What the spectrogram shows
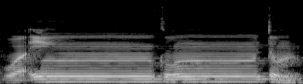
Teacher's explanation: Di sini ada nun sukun ya bertemu kaf ya. Kita baca dengan samar ya.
